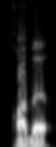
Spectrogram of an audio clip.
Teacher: قاف کو موٹا با پہ قلقلہ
